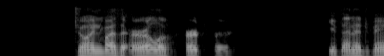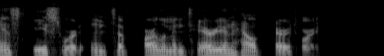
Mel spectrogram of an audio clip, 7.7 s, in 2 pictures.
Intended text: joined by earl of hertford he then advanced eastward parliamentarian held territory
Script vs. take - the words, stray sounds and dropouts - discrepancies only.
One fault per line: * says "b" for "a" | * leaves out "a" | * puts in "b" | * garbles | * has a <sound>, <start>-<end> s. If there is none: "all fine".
* puts in "the"
* puts in "into"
